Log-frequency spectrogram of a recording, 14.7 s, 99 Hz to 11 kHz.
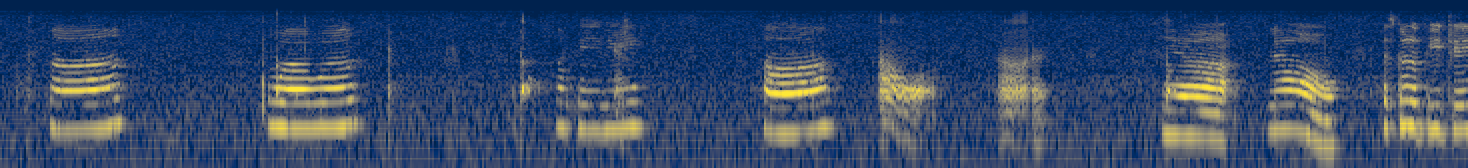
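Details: Hiccups in a 1-month-old baby: short musical coos while the baby vocalizes to the mother, broken by a few brief, abrupt hiccup sounds.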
